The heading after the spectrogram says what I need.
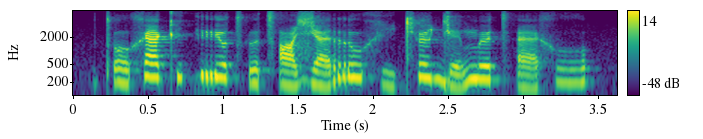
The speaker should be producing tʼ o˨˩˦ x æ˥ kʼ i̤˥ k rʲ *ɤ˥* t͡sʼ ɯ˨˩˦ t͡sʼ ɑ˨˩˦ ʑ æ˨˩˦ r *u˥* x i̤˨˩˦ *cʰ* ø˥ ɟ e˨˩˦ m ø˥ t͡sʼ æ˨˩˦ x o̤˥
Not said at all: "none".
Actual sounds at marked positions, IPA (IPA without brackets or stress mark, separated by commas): o˥, u˥, cʰ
